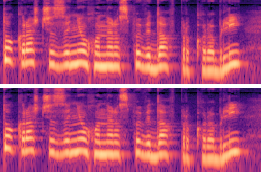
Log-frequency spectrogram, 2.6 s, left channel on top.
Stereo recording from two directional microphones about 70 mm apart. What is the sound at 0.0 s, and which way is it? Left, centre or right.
A woman's voice, left.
